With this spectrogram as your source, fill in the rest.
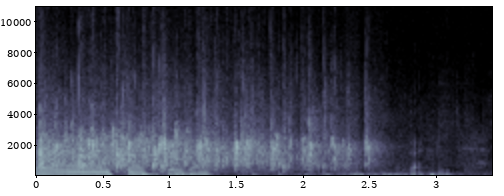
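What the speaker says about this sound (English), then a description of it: "Let's give them a round of applause." Audience applause for the organizers of an inspectors general event, a broad wash of clapping that starts right after a voice and slowly fades out over a few seconds.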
